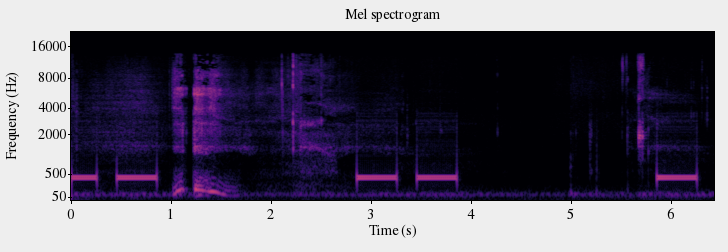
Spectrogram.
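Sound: telephone call dialing out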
